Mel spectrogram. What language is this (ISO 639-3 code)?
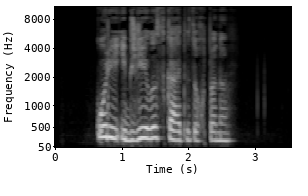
abk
